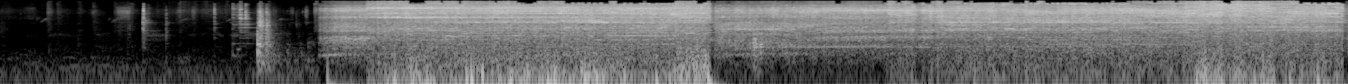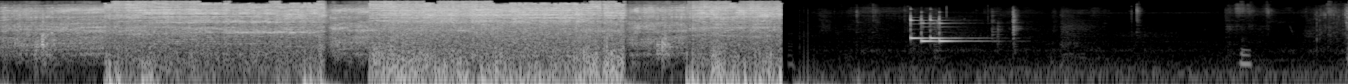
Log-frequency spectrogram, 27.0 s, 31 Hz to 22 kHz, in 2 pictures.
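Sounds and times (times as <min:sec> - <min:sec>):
grinding or welding steel: 0:03.2 - 0:21.4.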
